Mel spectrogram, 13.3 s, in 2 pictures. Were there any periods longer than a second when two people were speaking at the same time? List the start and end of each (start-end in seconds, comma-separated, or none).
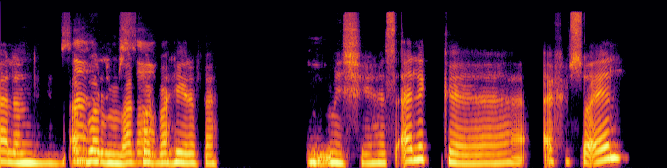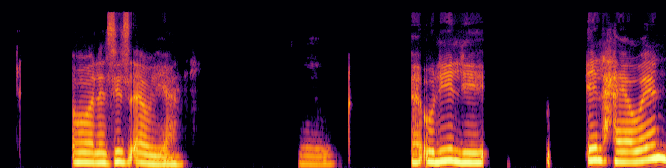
0.7-1.9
